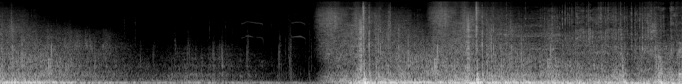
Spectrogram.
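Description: A Confringo spell in Hogwarts Legacy goes off as a loud booming explosion after a brief quieter lull with faint magical chimes, followed by a sustained rumbling blast and crackle.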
